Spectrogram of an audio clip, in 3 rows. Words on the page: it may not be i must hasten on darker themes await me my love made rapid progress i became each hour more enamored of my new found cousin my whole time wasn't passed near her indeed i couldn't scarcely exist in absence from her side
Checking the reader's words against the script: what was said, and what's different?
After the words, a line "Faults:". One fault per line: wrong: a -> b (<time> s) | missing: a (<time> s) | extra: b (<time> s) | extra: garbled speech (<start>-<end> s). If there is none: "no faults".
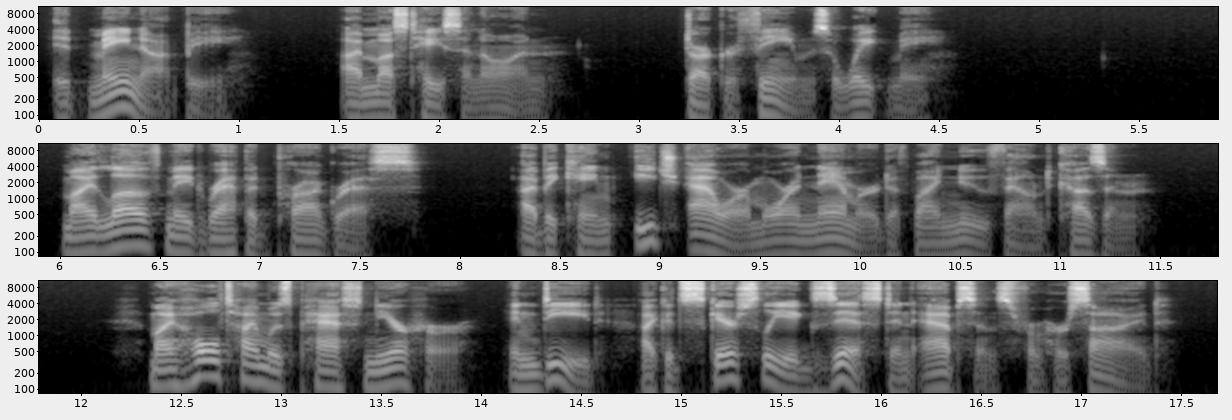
it may not be i must hasten on darker themes await me my love made rapid progress i became each hour more enamored of my new found cousin my whole time was passed near her indeed i could scarcely exist in absence from her side
Faults:
wrong: wasn't -> was (12.9 s)
wrong: couldn't -> could (14.9 s)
